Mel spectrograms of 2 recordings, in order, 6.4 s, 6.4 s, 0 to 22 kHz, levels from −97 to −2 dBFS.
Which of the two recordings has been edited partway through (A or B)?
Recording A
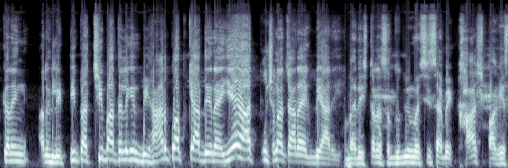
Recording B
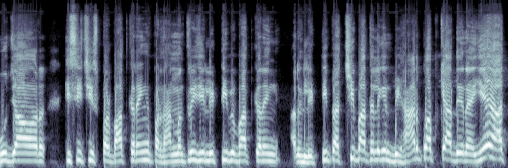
A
